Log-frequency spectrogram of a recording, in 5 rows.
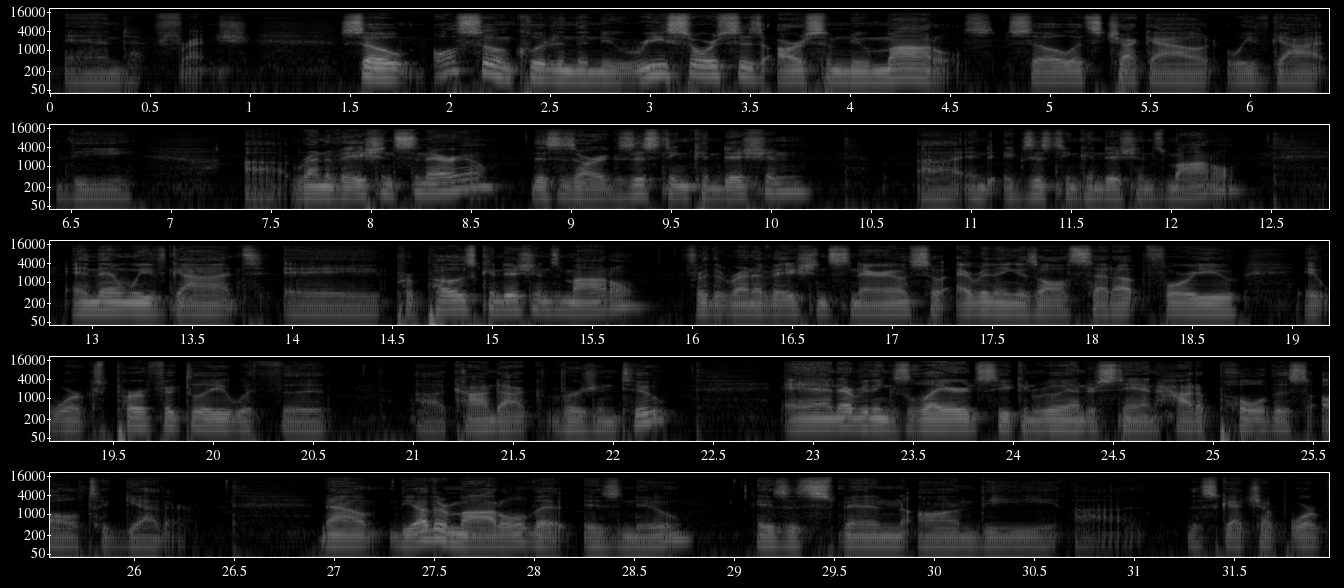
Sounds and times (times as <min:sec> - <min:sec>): Speech: 0:00.0 - 0:06.8, 0:07.4 - 0:26.3, 0:26.9 - 0:31.9.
